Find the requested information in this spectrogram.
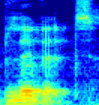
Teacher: The stress is on the first syllable, even though it's a nonsense word. Most 2-syllable words have stress in the first syllable, and so that's why automatically I'm saying this is blivet.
